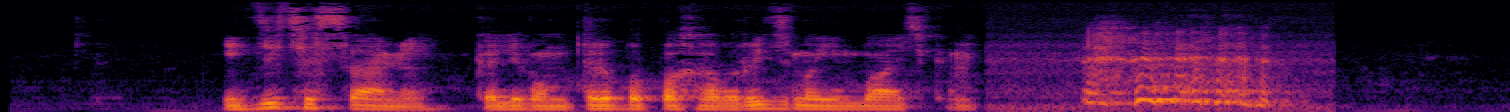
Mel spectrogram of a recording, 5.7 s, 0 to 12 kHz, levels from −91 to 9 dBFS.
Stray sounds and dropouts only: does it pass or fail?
fail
